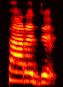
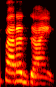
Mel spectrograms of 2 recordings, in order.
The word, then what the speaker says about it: paradigm: The pronunciation is actually paradigm. Okay, ചെറിയ mistake വന്നതാണ്. Paradigm എന്നാണ് കേട്ടോ pronunciation വരിക. Paradigm അല്ല, it's paradigm. Paradigm. Okay, and the letter G is completely silent.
